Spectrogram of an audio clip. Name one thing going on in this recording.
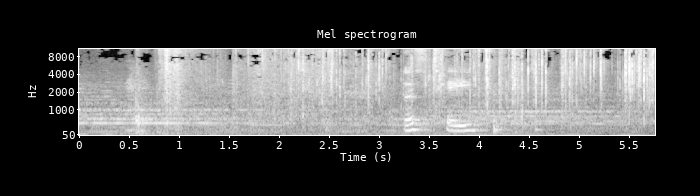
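Plastic wrapping crinkles in hands.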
